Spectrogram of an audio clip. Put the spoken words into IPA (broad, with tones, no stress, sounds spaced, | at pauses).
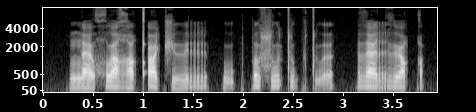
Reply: n̪ æ˨˩˦ χʷ a˥˧ ʁ ə˧˩ qʼ ʏ˥˧ t͡ʃ ɨ˨˩˦ r | ṵ˨˩˦ k p ə˧˥ sʷ ə˧˥ tʷ ə˥˧ k tʷ ə̰˧˥ | ð æ˥˧ r ð ʏ˥˧ q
